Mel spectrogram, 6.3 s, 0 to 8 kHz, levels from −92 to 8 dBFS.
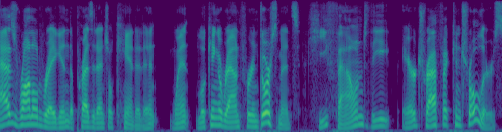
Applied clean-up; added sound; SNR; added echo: none; none; none; none.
